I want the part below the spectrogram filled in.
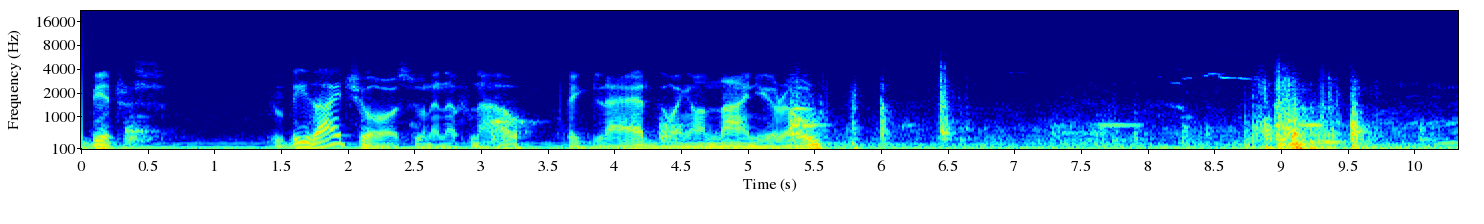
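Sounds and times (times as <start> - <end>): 
low rumble: 0.0 - 10.3
speech: 0.1 - 0.7, 1.4 - 6.2
door creaking open and swinging shut: 5.3 - 10.3.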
